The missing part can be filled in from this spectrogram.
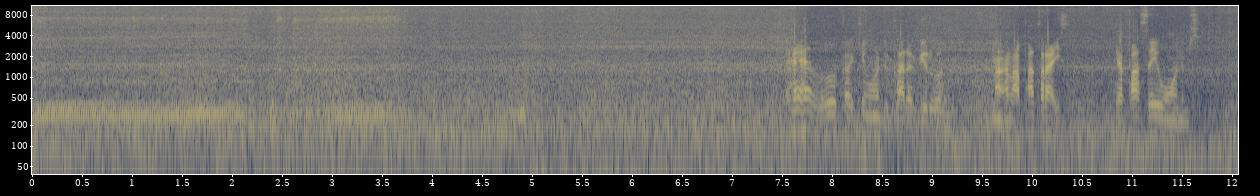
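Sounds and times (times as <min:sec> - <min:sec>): motorcycle engine running: 0:00.0 - 0:09.6
wind rushing over microphone: 0:00.0 - 0:12.0.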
